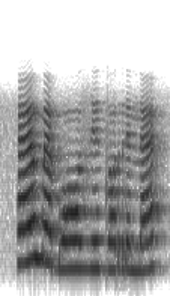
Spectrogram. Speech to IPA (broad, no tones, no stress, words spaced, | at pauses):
æwæbɔː zɪdɔrɛn̪æ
